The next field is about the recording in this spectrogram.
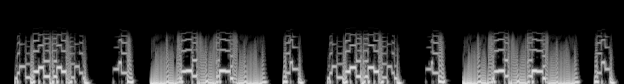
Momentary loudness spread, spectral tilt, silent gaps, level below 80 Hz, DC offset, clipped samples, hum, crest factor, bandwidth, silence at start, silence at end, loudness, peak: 7 LU; -6.5 dB/octave; none; -18 dBFS; under 0.1%; under 0.1%; none; 12 dB; 4.7 kHz; 0.15 s; 0.1 s; -14 LUFS; 0 dBFS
